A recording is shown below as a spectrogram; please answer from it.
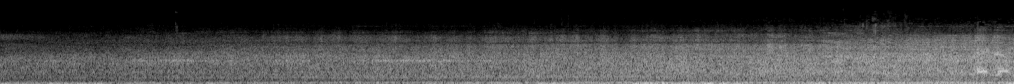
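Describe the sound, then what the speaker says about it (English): A Convair propeller airliner's engine starts up at Vancouver airport, a low droning rumble that builds gradually from a distance amid broad airport noise. "we've got engine start on our next Convair."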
